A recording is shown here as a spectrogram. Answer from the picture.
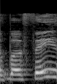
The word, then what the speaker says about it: buffet: Because buffet, although it's spelled with two F's, at the end we have a word we don't, a letter we don't pronounce. – So after the two F's, we have E, and then in the end, don't forget about T. – Right.Buffet, the T is silent though.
